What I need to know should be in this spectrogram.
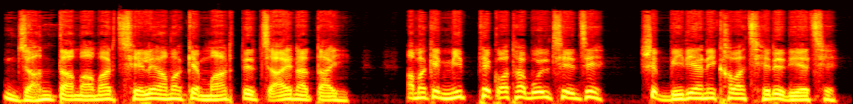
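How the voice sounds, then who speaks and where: A man's voice: medium pitch, normal speed, darkish tone, dry recording, clean studio sound, lightly acted. Man acting an insistent cartoon village father. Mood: worried resolve. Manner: insistent, dramatic, questioning. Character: protective village father, firm and suspicious of his child.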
